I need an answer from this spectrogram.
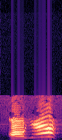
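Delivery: put-on high, loud child voice. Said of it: "I'm gonna play both parts".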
